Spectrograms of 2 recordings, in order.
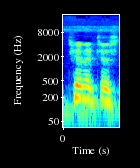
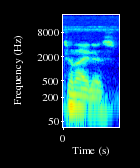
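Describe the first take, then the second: First: The stress is on the first syllable. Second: The stress is on the second syllable. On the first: "tinnitus though is, is just as common a, a pronunciation" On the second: "I always call it tinnitus because tonight it's us"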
